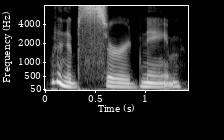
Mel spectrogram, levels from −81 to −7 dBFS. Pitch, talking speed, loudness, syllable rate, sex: 155 Hz, 165 wpm, -20 LUFS, 3.6 syllables/s, female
